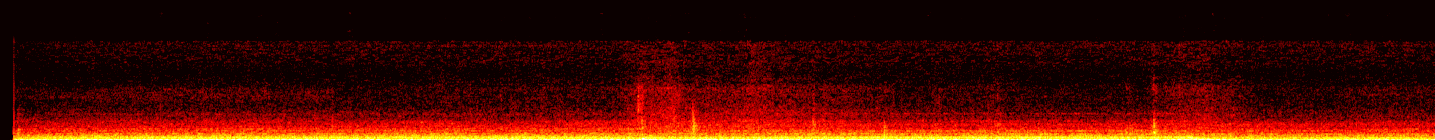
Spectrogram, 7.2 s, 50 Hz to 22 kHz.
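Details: Loud buzzing rattle from the air conditioning system on a BMW E92 335i, following engine revs; a coarse rattle over a low steady rumble around the idle beat. Cause unknown.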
